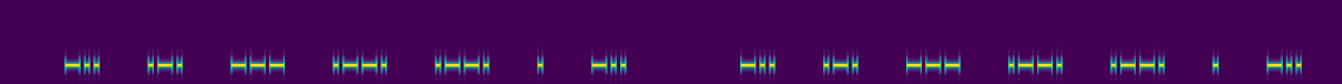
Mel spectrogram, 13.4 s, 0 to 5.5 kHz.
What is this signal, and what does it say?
Morse code, heard as a keyed tone, about 25 wpm, spaced as for 13 wpm, 600 Hz. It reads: DROPPED DROPPED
